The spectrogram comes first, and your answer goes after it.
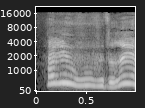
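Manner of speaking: loud, high dismissal; offended retort. A narrator's reading. Landlady retorts to the threat.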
